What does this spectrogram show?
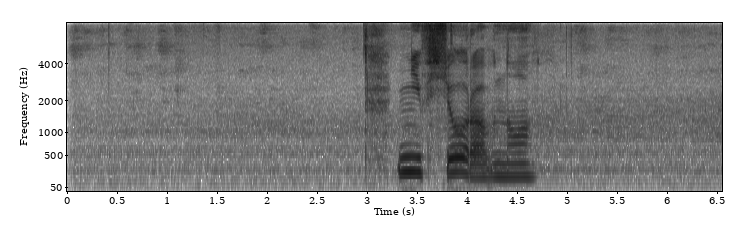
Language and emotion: Russian, sad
